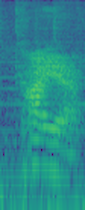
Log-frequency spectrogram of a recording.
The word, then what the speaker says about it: Kiya: K-I-Y-A. – K-I-Y-A. – So is it Kira or Kaya? – Kaya.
